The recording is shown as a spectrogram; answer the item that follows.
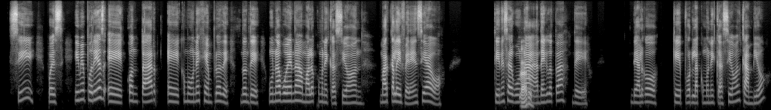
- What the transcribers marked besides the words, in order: tapping
- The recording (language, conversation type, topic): Spanish, podcast, ¿Qué importancia tiene la comunicación en tu día a día?
- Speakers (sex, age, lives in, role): female, 30-34, United States, host; male, 20-24, United States, guest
